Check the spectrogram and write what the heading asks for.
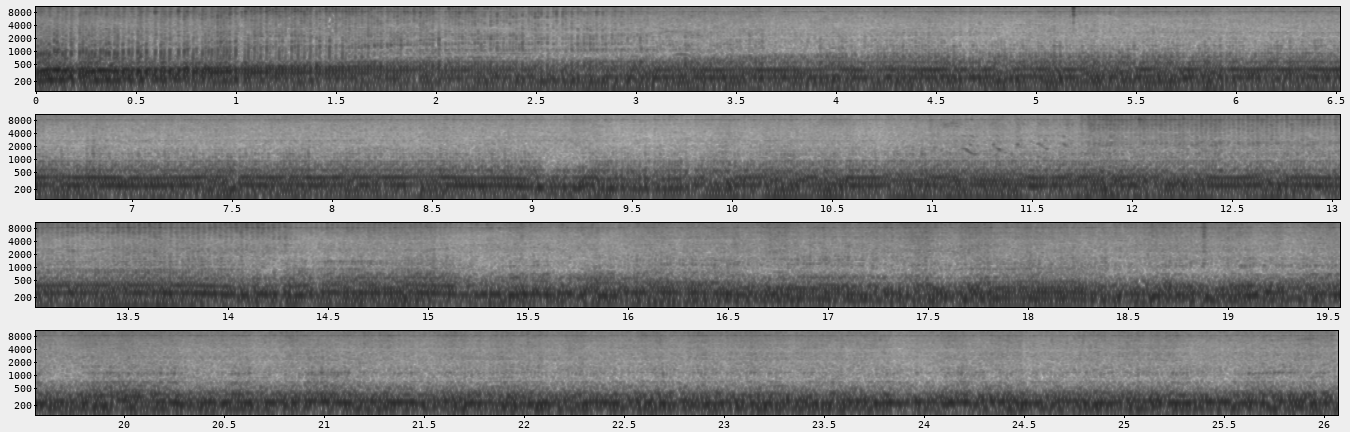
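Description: Sport-bike inline-four engines idling while they warm up, a steady high idle. There is a brief throttle blip right at the start, and the idle drops a notch about nine seconds in.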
